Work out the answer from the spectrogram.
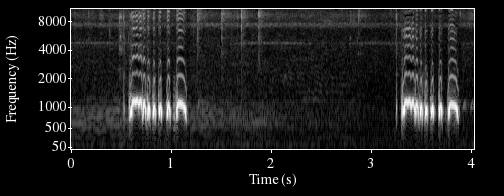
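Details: Zebra dove lure call for prompting silent local birds to reply: two rolling, trilled coo phrases nearly three seconds apart, with a faint steady hum before the first.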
